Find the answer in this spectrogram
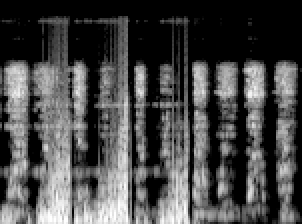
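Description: Fine-tooth hand saw cutting a crosscut in wood, rasping back-and-forth strokes: a longer stroke near the start, then a run of short, quick ones.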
